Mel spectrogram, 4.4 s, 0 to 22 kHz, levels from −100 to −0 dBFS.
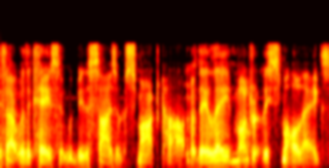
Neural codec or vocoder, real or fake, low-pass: codec, 16 kHz, 2 kbps, FunCodec, trained on LibriTTS, 25 frames a second; fake; 7.2 kHz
